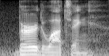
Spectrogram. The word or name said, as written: bird watching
